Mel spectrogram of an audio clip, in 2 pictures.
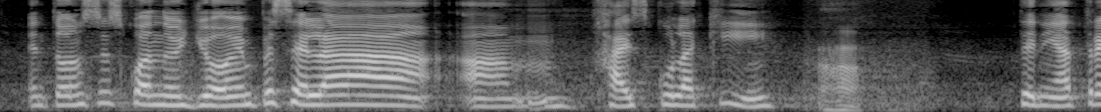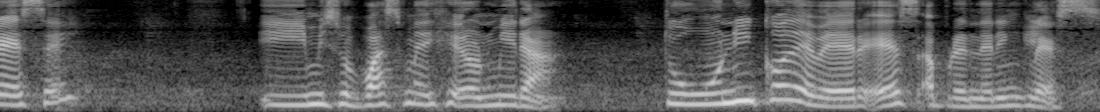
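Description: A woman with a high pitch and ordinary pitch variation talks at a very slow pace. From Mexico. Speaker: portrait photographer. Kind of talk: live interview. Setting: stage with audience.

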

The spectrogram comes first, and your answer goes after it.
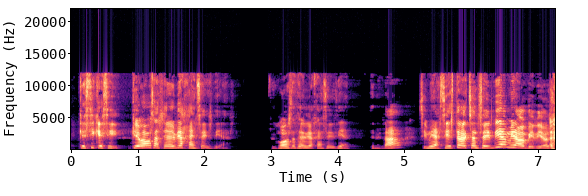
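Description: Projecting loudly at a very fast pace, a woman speaks in a high, bright, sharp voice with lively intonation. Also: big swings in loudness. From Madrid, Spain, with Andalusian family. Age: 20s. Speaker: podcast guest, delivery worker and nanny. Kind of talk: casual interview chat. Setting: home studio.

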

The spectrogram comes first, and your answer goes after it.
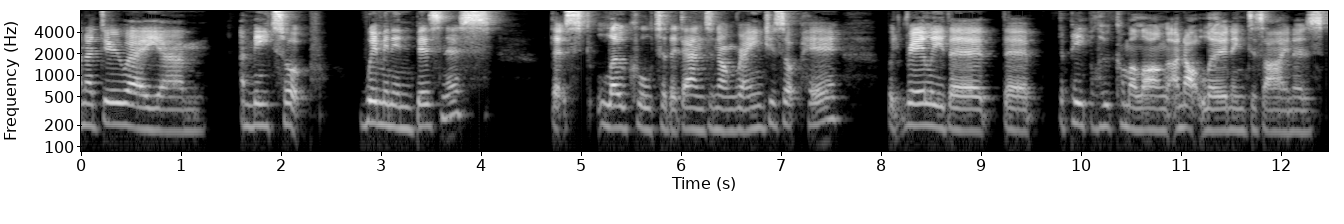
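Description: In a Manchester accent, a woman speaks at a fairly slow pace with medium pitch and ordinary pitch variation, on a very clean recording with a silent background. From Manchester, England. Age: 40s. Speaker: learning experience designer. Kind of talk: interview.

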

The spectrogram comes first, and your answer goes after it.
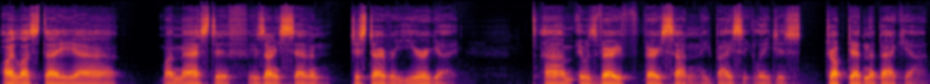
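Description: A man's fairly low voice with an Australian accent, fairly quick and fairly even in intonation, on a very clean recording with a silent background. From North Queensland, Australia. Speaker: podcast host. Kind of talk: casual interview chat.

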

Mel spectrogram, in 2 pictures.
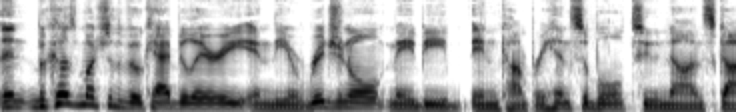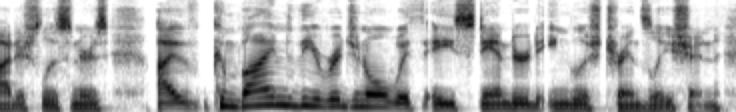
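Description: A man with a General American accent and a plain, everyday voice speaks at medium pitch and a fairly quick pace. His intonation is lively, and the recording is very clean with a silent background. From United States. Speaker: podcast host. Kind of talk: scripted news-style podcast narration.

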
